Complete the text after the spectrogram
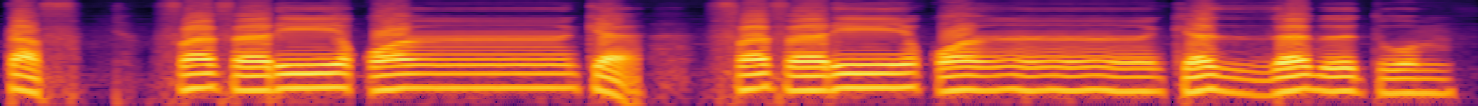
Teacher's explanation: kaf maka fathahnya fatahnya dikasih warna hijau karena ia bacaan ikhfa cara membacanya samarkan tanwinnya kepada huruf kaf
